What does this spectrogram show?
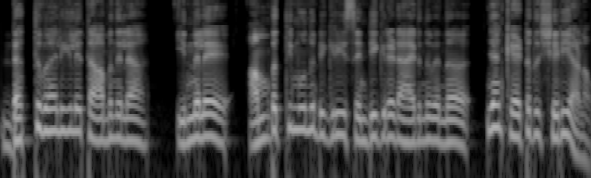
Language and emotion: Malayalam, surprised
